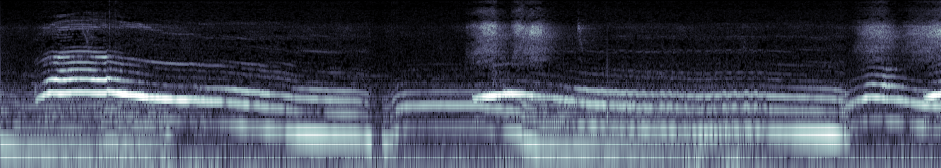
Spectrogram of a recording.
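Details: Two big tomcats squaring off before a territory fight trade long descending yowls and low growls, each howl swelling then sagging, repeated several times with short breaks and faint hissy bursts between.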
